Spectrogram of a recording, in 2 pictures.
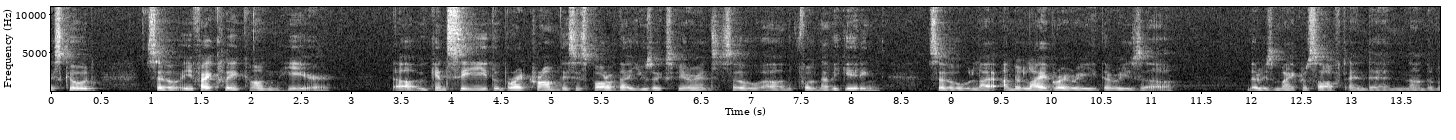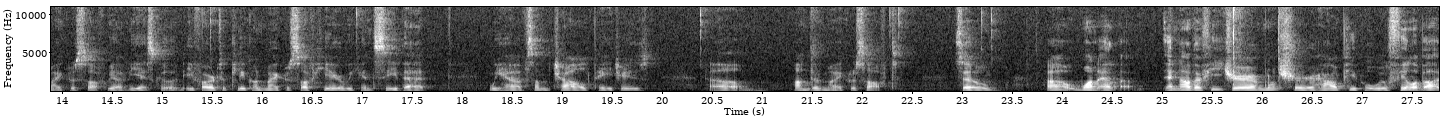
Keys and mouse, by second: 0.9 click, 2.0 click, 15.4 click, 17.0 click, 22.3 click, 23.2 click, 25.8 Return, 26.2 Tab.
